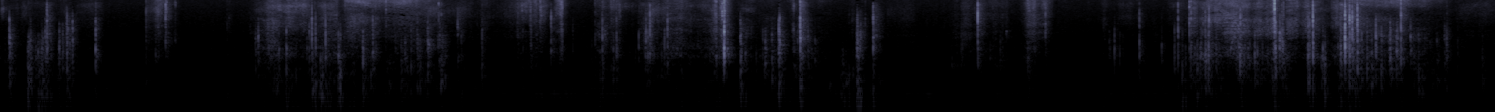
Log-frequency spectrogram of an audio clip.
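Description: Long nails lift the corner of a page in a thick, open glossy paper magazine, and fingers turn the pages. Quiet, crisp crinkling and rustling bursts mix with sharp, bright paper snaps and ticks at an irregular pace, with short silent gaps between turns.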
